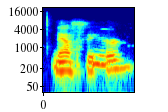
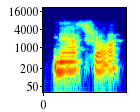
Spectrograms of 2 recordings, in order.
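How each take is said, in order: First: The name ends with an 'eer' sound. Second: The name ends with an 'ah' sound. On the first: The speaker calls it right. "It's Nasir" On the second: The speaker calls it wrong. "I call him Nasra because I could never say it right"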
